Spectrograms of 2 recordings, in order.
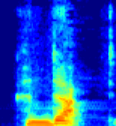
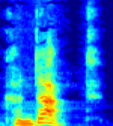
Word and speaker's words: conduct: If the word is a noun, the stress is on the first syllable, like conduct, conduct rather, conduct. But if it's my verb, I would say conduct, conflict, conflict, contract, contract, decrease, decrease.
